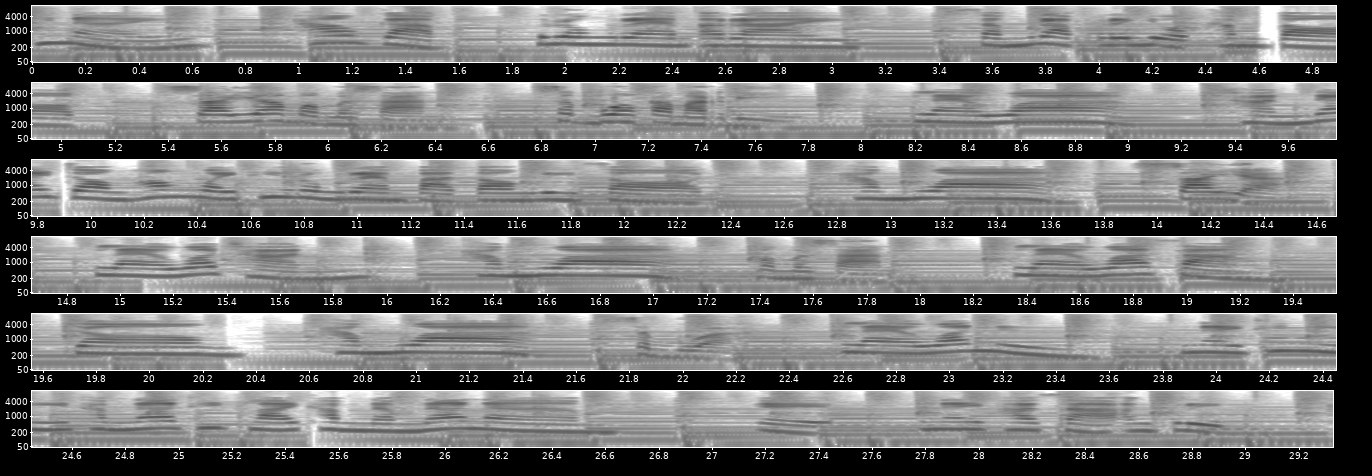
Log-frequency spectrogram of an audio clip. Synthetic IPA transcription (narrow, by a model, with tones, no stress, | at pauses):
t̪ʰiː˥˩na˩˦j | t̪ʰa˥˩wka˨˩p̚ɾoː˧ŋɾɛː˧mʔa˧ɾa˧j | sa˩˦mɾa˨˩pːɾa˧joː˨˩t̪̚kʰa˧mt̪ɔː˨˩p̚sa˧ja˥˩ma˧ma˧sa̰˨˦n | sa˧bu˧əka˧ma˧ɾiː˧˩ | plɛː˧˥waː˥˩ | t͡ɕʰa˦˥ndaː˥˩jt͡ɕɔː˧ŋɦɔ˥˩ŋwa˦˥jt̪ʰiː˥˩ɾoː˧ŋɾɛː˧mpaː˨˩t̪ɔː˧ŋɾiː˧sɔː˨˩t̪̚ | t̪ʰa˧˥mwaː˥˩ | sa˧˥˩ja˧˩ | plɛː˧waː˥˩t͡ɕʰa˦˥nt̪ʰa˧mwaː˥˩ma˧ma˧sa˨˩˦n | plɛː˧waː˥˩sa˨˩ŋ | t͡ɕɔː˧ŋ | t̪ʰa˧˥mwaː˥˩ | sa˧bu˨˩ək̚plɛː˧waː˥˩nɯ˨˩ŋna˧jt̪ʰiː˥˩niː˦˥t̪ʰa˧mnaː˥˩t̪ʰiː˥˩kʰlaː˦˥jkʰa˧mna˧mnaː˥˩naː˧m | he˨˩t̪̚na˧jpʰaː˧saː˩˦ʔa˧ŋkɾi˨˩t̪̚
